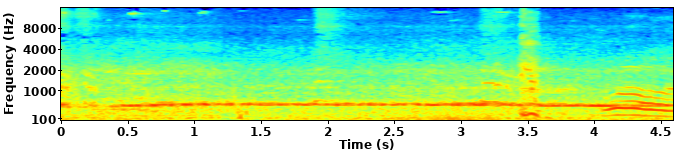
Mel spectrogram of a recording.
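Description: A long, steady bus air horn whistle holds one tone for several seconds over engine rumble, then shifts to a wavering, rising pitch near the end.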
